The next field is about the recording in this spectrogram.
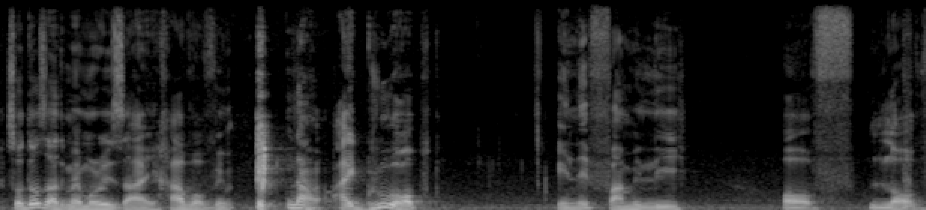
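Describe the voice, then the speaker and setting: Low-voiced Nigerian man telling his story. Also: expressive. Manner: measured, warm storytelling with frequent "you know". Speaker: guest. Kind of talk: reflective interview storytelling.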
